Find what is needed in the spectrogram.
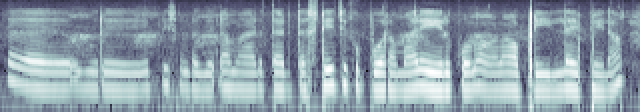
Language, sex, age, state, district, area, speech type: Tamil, female, 18-30, Tamil Nadu, Nagapattinam, rural, spontaneous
